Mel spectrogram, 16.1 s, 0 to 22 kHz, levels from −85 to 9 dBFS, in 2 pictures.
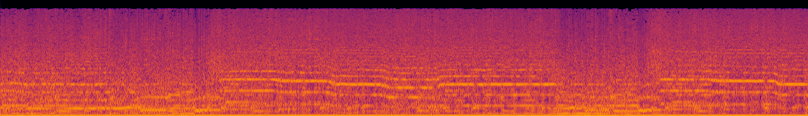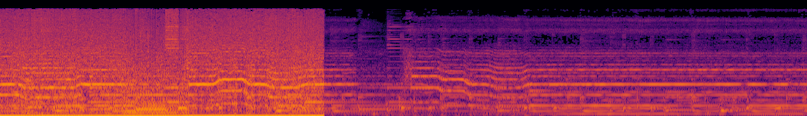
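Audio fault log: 0.00–11.31 s, integer read as float: 32-bit integer samples decoded as 32-bit float become near-zero or huge values, so output slams between silence and clipping as harsh square-wave buzz.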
